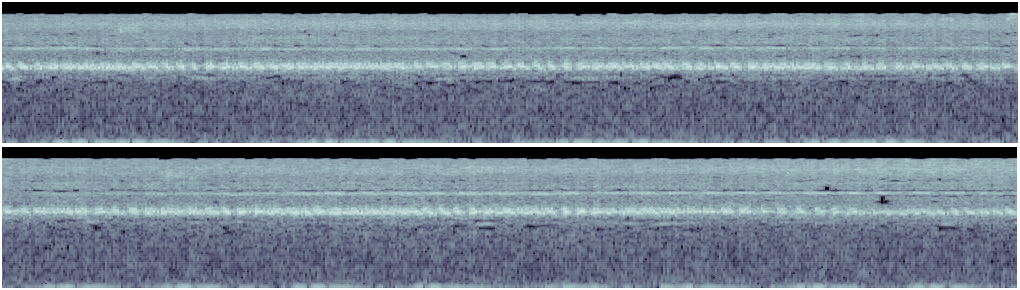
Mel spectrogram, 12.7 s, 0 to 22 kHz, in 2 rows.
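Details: Crickets about 2 cm long, which hide alone in burrows by day and sing at night, give a continuous, steady high-pitched trill with no pauses, several bright tones layered over a faint background hiss.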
